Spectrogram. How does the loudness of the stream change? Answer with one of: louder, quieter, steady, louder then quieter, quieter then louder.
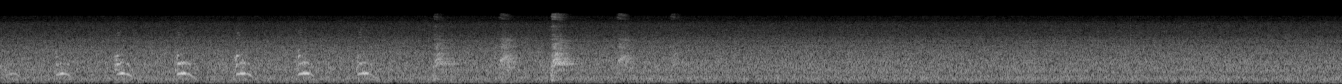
steady.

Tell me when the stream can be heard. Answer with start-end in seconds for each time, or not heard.
0.0-13.3.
